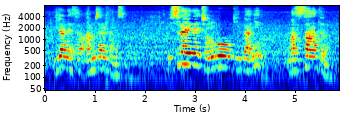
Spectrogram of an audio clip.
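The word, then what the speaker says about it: מוסד: 이스라엘의 정보기관인 마사드, 발음은 이제 우리는 모사드 이렇게 얘기하는데, 이 아주 비밀 경찰이죠.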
